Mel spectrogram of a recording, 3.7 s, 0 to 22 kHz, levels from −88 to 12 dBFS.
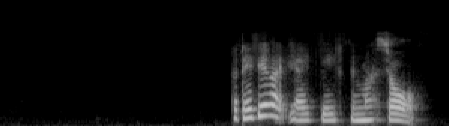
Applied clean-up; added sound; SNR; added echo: neural mask model DeepFilterNet 3.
